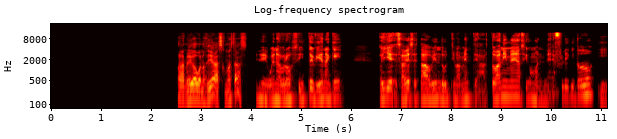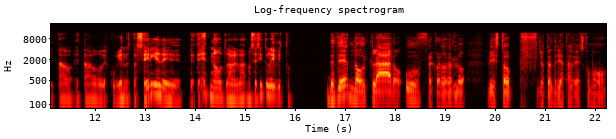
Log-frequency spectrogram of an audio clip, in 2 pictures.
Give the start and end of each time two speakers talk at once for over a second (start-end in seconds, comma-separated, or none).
none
